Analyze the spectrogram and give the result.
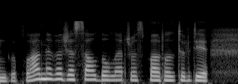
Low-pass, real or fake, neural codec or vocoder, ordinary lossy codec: none; fake; codec, 16 kHz, 0.8 kbps, ZipCodec; none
